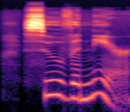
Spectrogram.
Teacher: This word comes from French. And we stress the final syllable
